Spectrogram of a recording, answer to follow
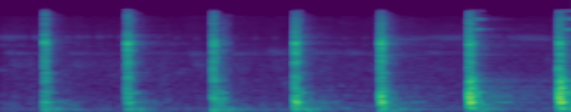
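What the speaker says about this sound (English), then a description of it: "This is a particularly lovely hammer when you're hammering something flat, not sculptural, because it gives so much beautiful texture" A hammer strikes flat metal to texture wearable jewelry, seven sharp, ringing blows at a steady, unhurried pace, each decaying quickly, close and clear with no talking.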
